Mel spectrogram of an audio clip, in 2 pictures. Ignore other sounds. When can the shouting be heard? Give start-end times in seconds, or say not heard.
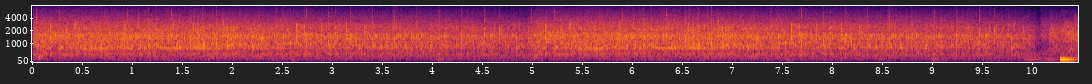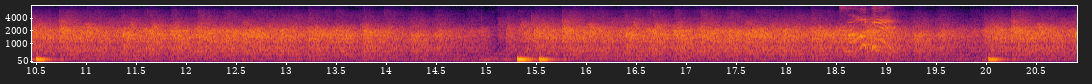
18.5-19.1.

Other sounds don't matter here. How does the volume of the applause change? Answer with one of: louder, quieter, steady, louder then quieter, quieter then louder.
steady.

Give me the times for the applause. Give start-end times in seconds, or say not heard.
0.0-20.8.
